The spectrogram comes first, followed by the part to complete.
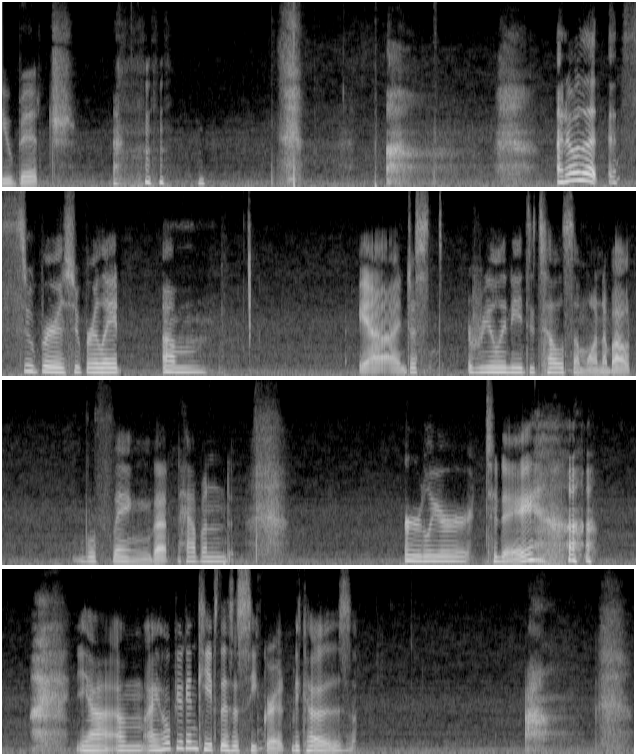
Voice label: F4A Lunchtime with a random doggie beast voicemail narration rambly rolling around in bed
